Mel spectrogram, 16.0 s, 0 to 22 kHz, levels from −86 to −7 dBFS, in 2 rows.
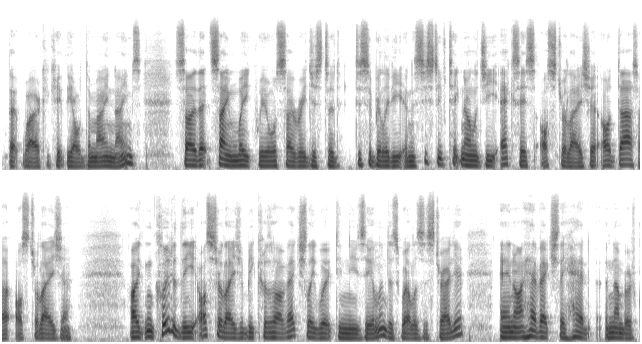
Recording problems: none

